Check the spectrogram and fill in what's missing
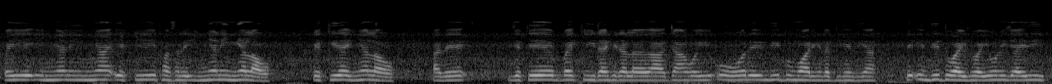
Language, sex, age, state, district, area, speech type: Dogri, female, 45-60, Jammu and Kashmir, Reasi, rural, spontaneous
